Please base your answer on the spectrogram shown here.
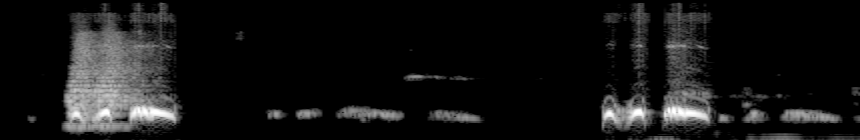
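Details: Spotted dove cooing to attract wild doves: two loud phrases, each two quick hooked notes then a longer falling coo, with faint low murmurs between them and a brief rustling sound at the start.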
